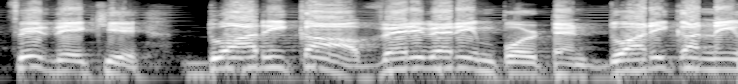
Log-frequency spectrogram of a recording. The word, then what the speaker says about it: द्वारका: फिर देखिए द्वारिका very very important द्वारिका नहीं होता है शुद्ध शब्द होता है द्वारका द्वारिका शब्द गलत है शब्द क्या होगा द्वारका शब्द होगा फिर देखिए घुटूना नहीं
